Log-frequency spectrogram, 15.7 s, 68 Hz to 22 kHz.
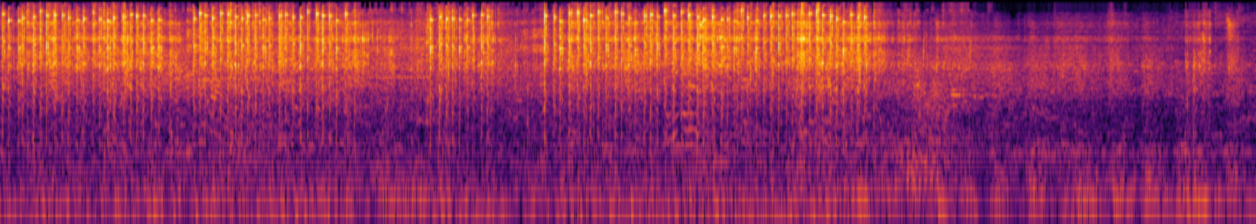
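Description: Dense, continuous gunfire rattles from a Resident Evil 4 Remake gameplay fight, with rapid overlapping shots and booms forming a steady, loud barrage for the whole stretch.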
